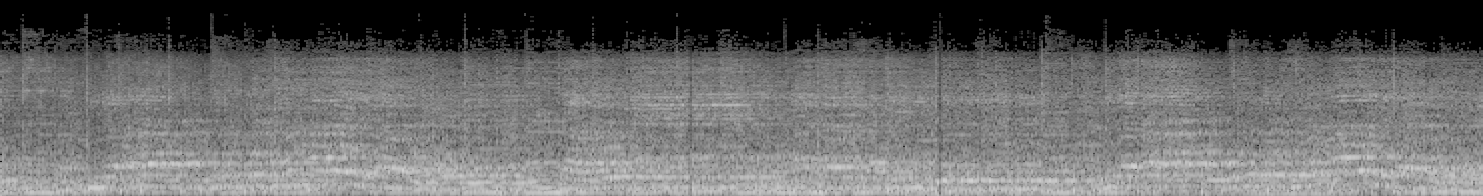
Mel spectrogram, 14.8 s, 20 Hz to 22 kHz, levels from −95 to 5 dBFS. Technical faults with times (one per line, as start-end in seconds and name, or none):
6.87-6.92 short concealed packet loss
9.36-9.41 short concealed packet loss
